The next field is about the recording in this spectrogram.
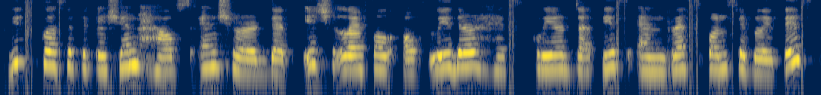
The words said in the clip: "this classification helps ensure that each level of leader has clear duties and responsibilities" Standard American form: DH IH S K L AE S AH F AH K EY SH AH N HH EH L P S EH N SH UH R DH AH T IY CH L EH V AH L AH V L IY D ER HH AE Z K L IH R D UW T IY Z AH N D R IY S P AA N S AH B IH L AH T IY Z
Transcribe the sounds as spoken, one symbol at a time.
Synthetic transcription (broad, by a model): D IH S K L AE S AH F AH K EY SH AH N HH EH L P S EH N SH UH R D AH T IY CH L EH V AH L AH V L IY D ER HH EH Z K L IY R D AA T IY S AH N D R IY S P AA N S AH B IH L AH T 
